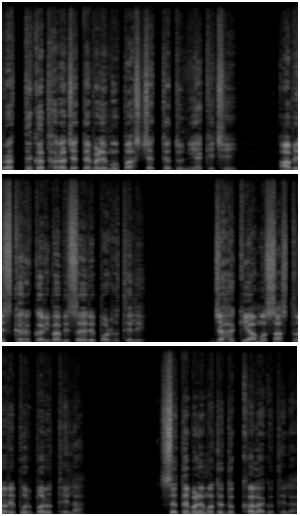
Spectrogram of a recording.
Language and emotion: Odia, sad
